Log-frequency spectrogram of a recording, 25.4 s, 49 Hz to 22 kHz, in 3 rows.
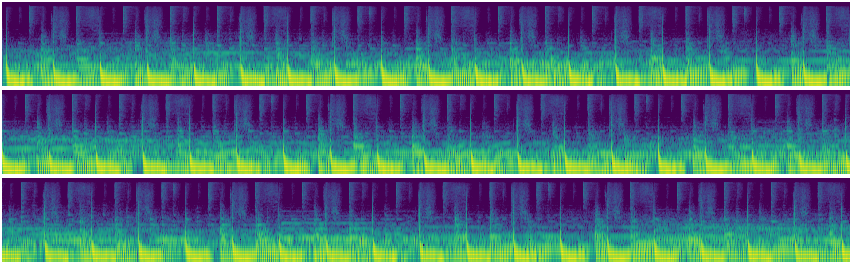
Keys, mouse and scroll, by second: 0.4 middle click, 0.6-2.1 right drag, 1.3 click, 3.1 right click, 4.2 click, 5.5 ctrl+r, 7.7 b, 8.1 g, 10.7-12.6 right drag, 10.9 b, 11.8 click, 13.3 ctrl+r, 15.2 click, 15.6 g, 17.7 middle click, 18.5-20.1 right drag, 19.1 KP_Decimal, 20.1 click, 20.1 b, 20.3 right click, 20.5 g, 22.9 right click, 24.0 g.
